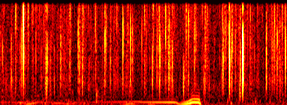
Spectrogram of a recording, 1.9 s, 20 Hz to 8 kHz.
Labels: {"label": "biophony, cascading saw", "recorder": "SoundTrap 600 or HydroMoth"}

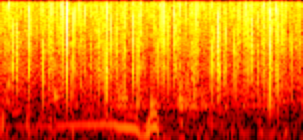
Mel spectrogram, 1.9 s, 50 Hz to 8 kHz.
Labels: {"label": "biophony, cascading saw", "recorder": "SoundTrap 600 or HydroMoth"}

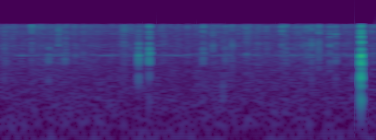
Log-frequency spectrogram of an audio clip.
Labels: {"label": "ambient", "recorder": "HydroMoth"}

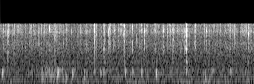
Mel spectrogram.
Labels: {"label": "ambient", "recorder": "HydroMoth"}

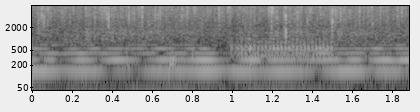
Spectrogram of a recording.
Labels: {"label": "biophony, croak", "recorder": "SoundTrap 500"}
{"label": "biophony, midshipman", "recorder": "SoundTrap 500"}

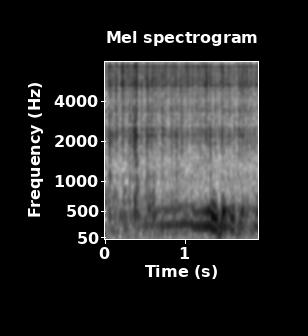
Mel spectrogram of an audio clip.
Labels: {"label": "biophony, cascading saw", "recorder": "HydroMoth"}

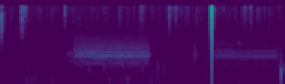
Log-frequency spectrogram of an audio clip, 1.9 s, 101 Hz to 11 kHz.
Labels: {"label": "biophony", "recorder": "SoundTrap 300"}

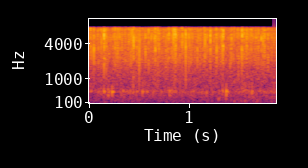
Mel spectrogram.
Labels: {"label": "ambient", "recorder": "HydroMoth"}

